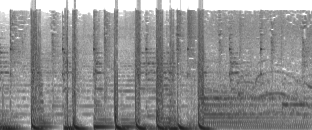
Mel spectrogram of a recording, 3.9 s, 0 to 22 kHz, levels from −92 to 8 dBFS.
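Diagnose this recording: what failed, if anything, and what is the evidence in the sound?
Integer overflow in the integer gain or sample-format conversion stage. Throughout the recording, the loudest peaks produce sharp, violent cracks rather than flattened clipping. The signal is driven about 2 dB past full scale, so a small fraction of samples, well under one percent, wrap to the opposite extreme instead of being limited.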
